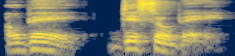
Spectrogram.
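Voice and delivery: acted commands. Taunting the robot with order and refusal, loud commanding. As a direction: call each word out forcefully.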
